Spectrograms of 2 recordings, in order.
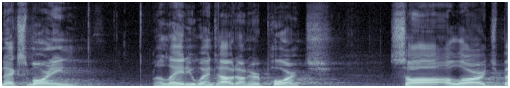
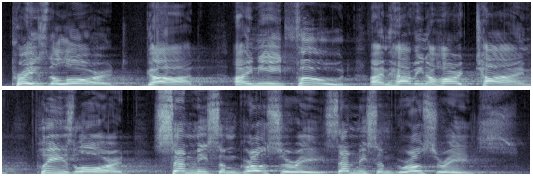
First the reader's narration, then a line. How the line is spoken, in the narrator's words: shouted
